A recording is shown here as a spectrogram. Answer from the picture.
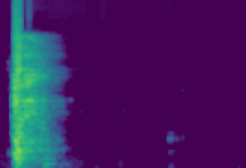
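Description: A man's single loud, short cough just after the start.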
